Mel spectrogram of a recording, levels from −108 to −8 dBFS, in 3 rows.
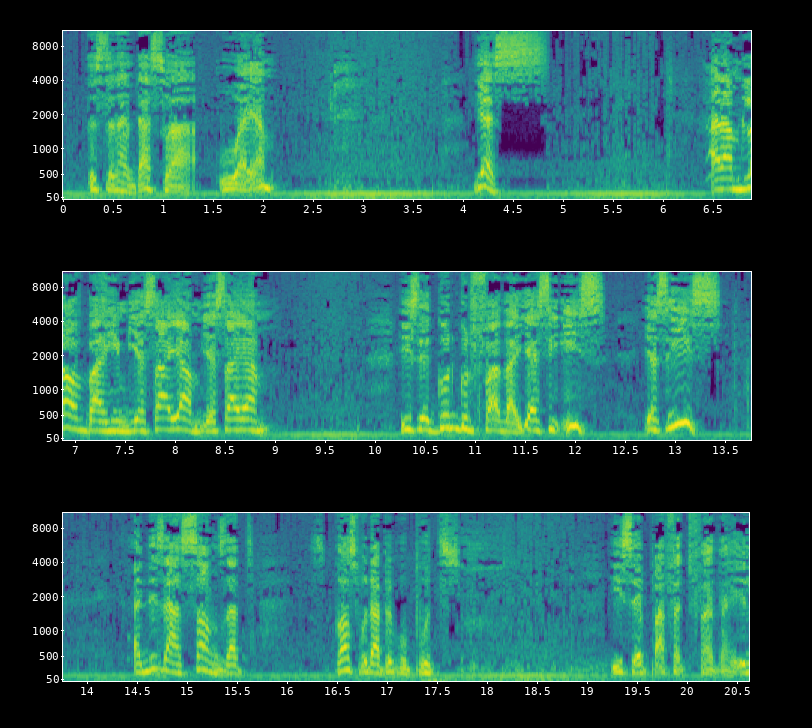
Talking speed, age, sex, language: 125 wpm, 60-79, male, English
